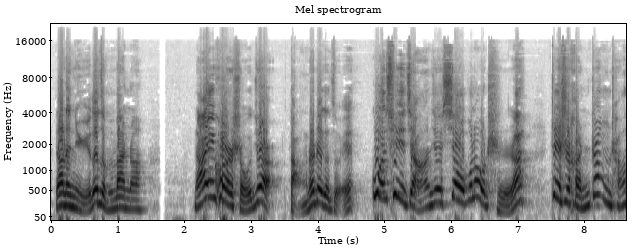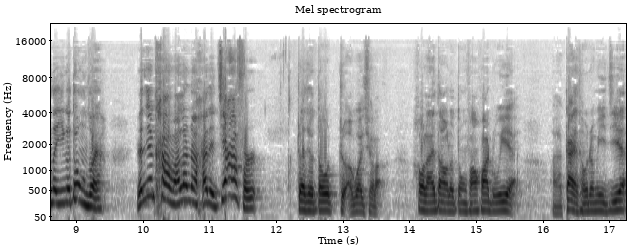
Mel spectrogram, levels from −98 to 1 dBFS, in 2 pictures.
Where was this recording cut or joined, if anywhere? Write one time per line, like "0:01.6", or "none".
none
